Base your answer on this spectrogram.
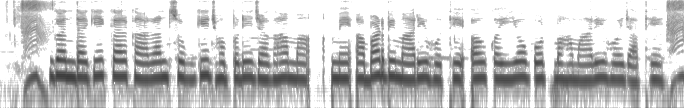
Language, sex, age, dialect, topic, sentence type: Chhattisgarhi, female, 18-24, Northern/Bhandar, banking, statement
